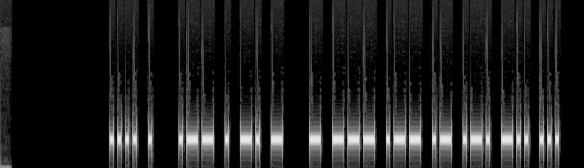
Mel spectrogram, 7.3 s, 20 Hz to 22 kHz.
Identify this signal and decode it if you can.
Morse code, heard as a keyed tone, about 25 wpm, 700 Hz. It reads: HE WENT TOWARDS
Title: Sentences from Top 1000 Words - Review Part 2 - 25wpm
